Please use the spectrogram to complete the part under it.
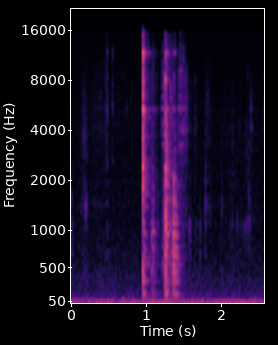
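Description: A plastic shell snaps loose as it is pried off.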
